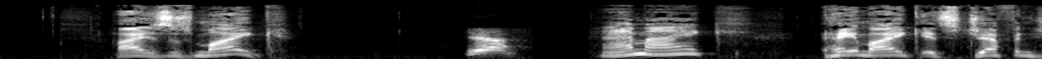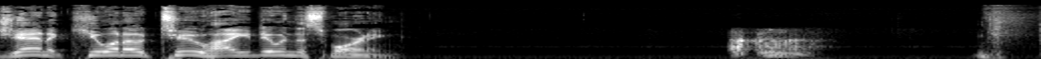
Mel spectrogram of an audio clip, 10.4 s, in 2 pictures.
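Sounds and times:
faint steady electrical hum: 0.0s - 10.4s
speech: 0.6s - 1.5s, 2.3s - 7.3s, 10.1s - 10.4s
throat clearing: 8.9s - 9.4s.

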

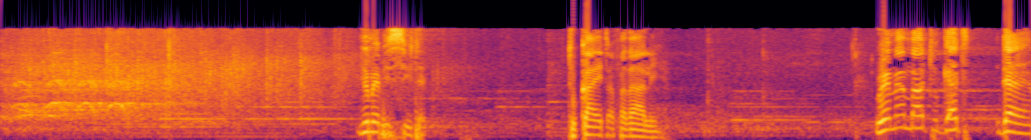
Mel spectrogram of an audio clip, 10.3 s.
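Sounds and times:
people clapping for the Lord: 0.0s - 4.7s
speech: 3.6s - 4.4s, 5.7s - 6.8s, 8.8s - 10.3s.

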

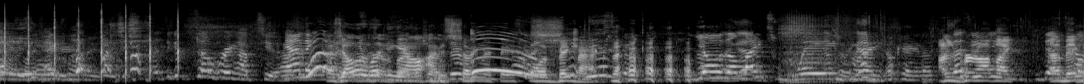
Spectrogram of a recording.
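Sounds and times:
hand clapping: 0.0s - 1.9s
laughter: 0.0s - 1.9s, 4.5s - 7.4s
speech: 2.6s - 10.8s.

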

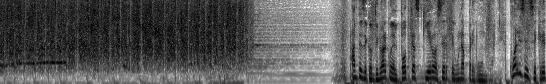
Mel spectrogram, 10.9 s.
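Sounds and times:
applause: 0.0s - 5.1s
speech: 7.1s - 10.9s.

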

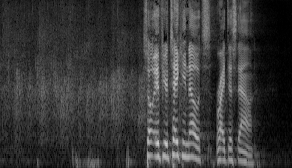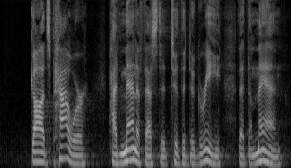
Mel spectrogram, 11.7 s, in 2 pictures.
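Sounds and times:
audience applause: 0.0s - 3.6s
speech: 2.9s - 5.2s, 6.5s - 11.6s.

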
